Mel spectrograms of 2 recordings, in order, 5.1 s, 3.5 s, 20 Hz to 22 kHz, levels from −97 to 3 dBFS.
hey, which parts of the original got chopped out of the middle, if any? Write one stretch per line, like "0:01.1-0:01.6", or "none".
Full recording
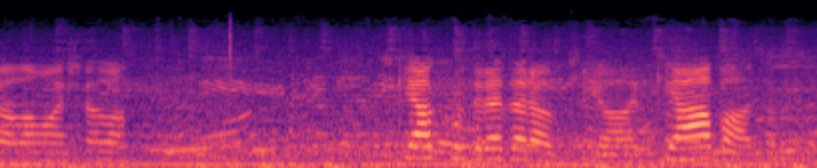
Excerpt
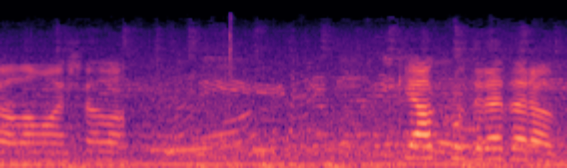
none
